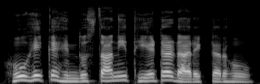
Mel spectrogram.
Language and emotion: Sindhi, neutral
